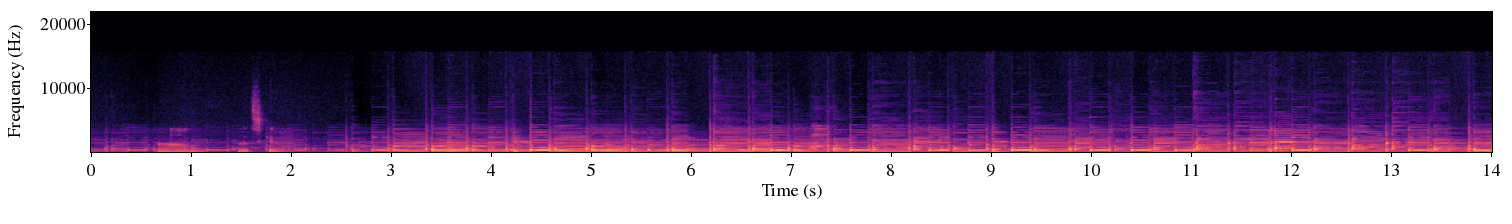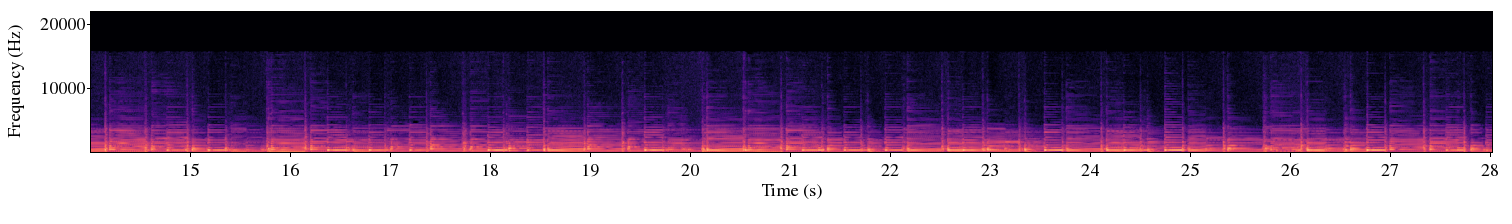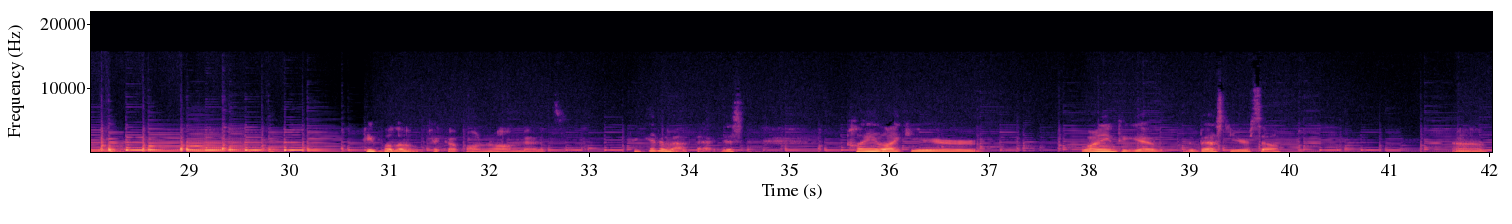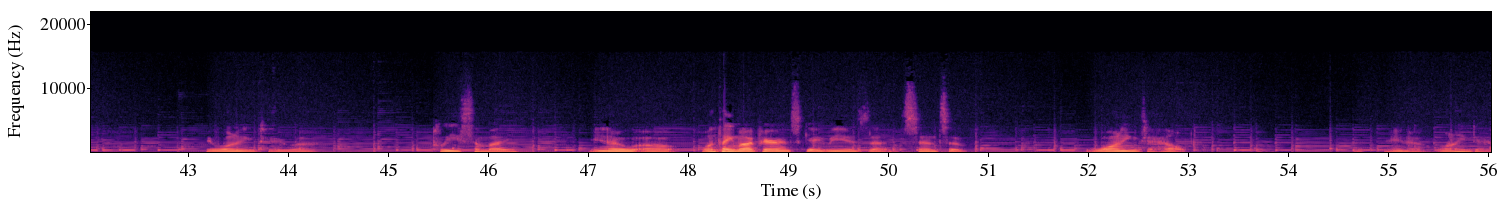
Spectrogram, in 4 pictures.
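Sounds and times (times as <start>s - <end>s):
banjo playing: 0.0s - 56.0s.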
